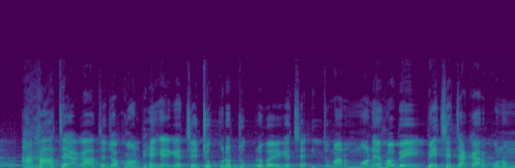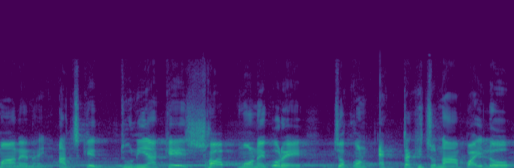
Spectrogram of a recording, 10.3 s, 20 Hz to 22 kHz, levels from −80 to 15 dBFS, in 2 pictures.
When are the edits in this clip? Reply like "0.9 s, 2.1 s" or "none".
1.4 s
